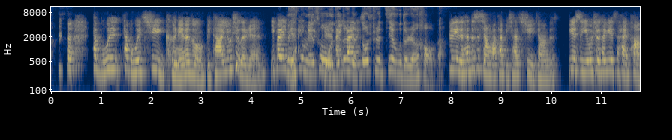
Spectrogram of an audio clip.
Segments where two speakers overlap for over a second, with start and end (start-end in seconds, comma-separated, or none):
4.6-6.5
